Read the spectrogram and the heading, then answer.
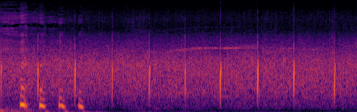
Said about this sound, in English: I had to fuck with the audio to make it where it's even listenable because his claps are... it's a giant spike in the audio.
